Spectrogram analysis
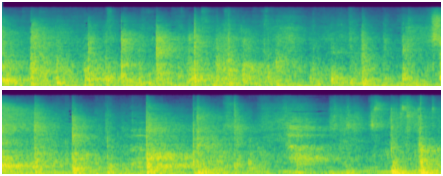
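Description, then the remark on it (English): Repeated heavy thuds against a heavy security door, loud, coming in an uneven pounding series through the whole stretch, with muffled voices underneath. “Like a security door.”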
